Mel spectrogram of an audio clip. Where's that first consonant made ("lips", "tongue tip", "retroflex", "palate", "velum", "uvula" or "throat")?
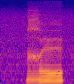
uvula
